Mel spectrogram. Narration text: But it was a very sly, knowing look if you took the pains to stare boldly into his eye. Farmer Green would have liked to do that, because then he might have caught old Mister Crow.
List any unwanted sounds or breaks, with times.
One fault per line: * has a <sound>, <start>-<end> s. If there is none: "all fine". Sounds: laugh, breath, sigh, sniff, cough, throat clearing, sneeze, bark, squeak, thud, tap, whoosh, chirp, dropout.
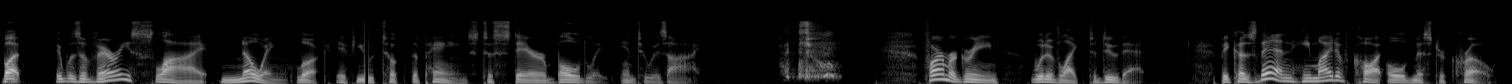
* has a dropout, 3.6-3.7 s
* has a sneeze, 7.8-8.4 s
